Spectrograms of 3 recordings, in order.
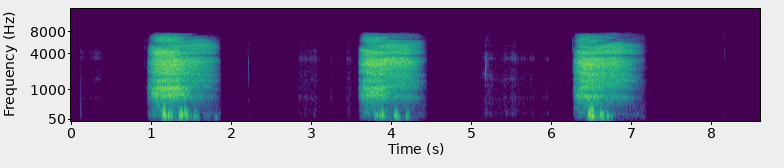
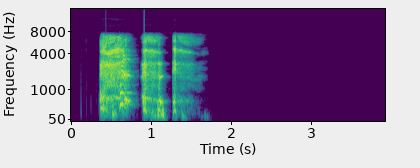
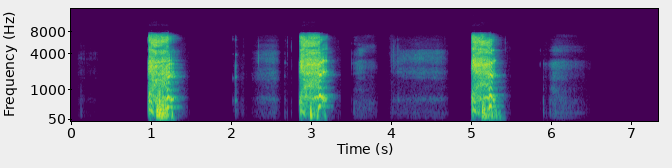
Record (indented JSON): {
  "exhalation_length": "8.6 s",
  "exhalation_amplitude": 20146,
  "exhalation_signal_mean_std_ratio": 0.39,
  "cough_length": "3.9 s",
  "cough_amplitude": 32768,
  "cough_signal_mean_std_ratio": 0.35,
  "three_cough_length": "7.3 s",
  "three_cough_amplitude": 30993,
  "three_cough_signal_mean_std_ratio": 0.29,
  "survey_phase": "alpha (2021-03-01 to 2021-08-12)",
  "age": "65+",
  "gender": "Female",
  "wearing_mask": "No",
  "symptom_headache": true,
  "smoker_status": "Never smoked",
  "respiratory_condition_asthma": false,
  "respiratory_condition_other": false,
  "recruitment_source": "REACT",
  "submission_delay": "2 days",
  "covid_test_result": "Negative",
  "covid_test_method": "RT-qPCR"
}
